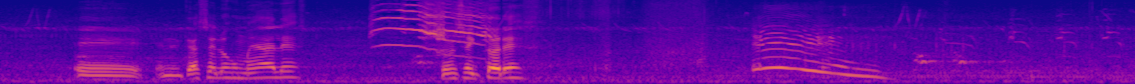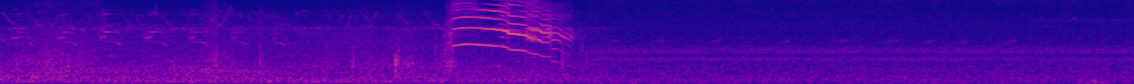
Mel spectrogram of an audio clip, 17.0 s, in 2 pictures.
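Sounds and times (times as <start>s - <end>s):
faint bird chirps: 2.1s - 16.8s
bird call rising and falling: 2.8s - 13.1s.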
